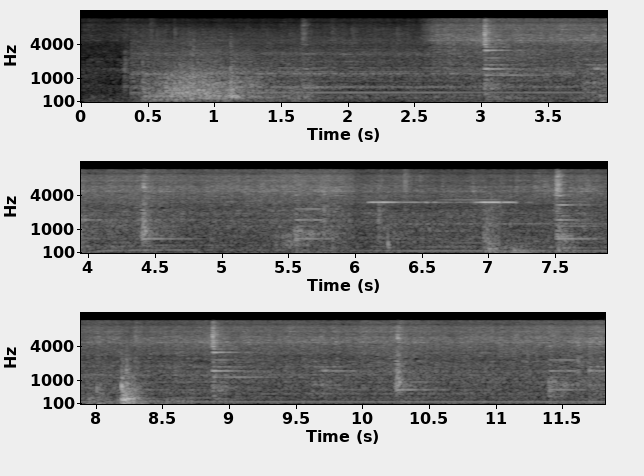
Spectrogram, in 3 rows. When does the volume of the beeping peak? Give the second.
7 s.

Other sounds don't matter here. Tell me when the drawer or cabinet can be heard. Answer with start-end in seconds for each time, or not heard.
0.5-1.8, 7.0-8.8.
